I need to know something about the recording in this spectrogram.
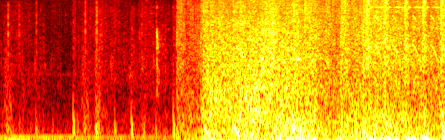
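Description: Rapid gunshots crack loudly.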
